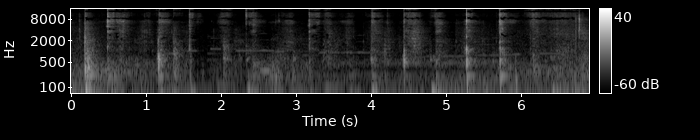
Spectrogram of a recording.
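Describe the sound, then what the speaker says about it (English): Flour and eggs mixed for potato pancake batter, a run of irregular clinks and knocks from a utensil against a bowl, with soft scraping between the hits. "Then mix in 2 extra large eggs."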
